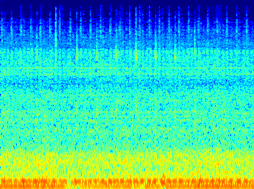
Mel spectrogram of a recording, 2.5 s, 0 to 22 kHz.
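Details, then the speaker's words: 1993 Ford F-150 on its third engine, power balance test with idle air control motor disconnected: deep, slightly uneven idle that stumbles and shudders as each plug wire is pulled, showing how much each cylinder contributes; weakest to be compression-checked. "You see the difference? The way the motor, he'll pull the plug wire off and kind of shutter. That's telling us that that cylinder is firing a little bit."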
